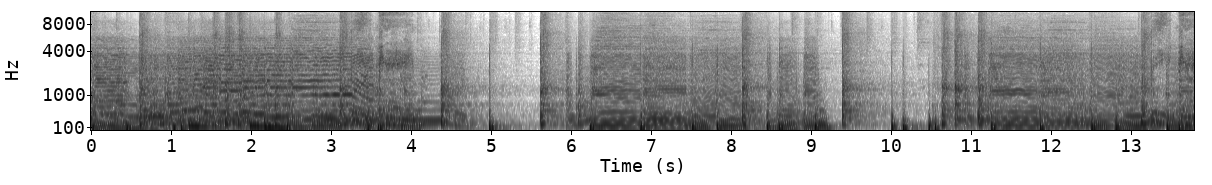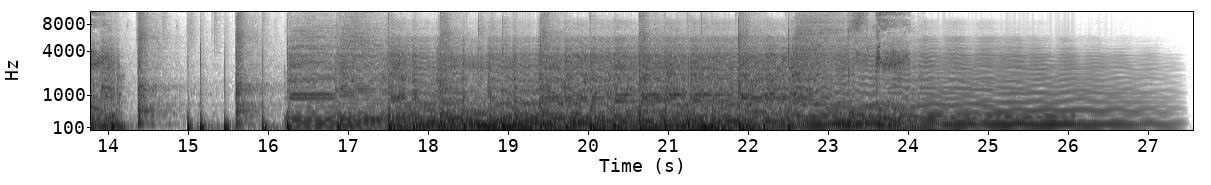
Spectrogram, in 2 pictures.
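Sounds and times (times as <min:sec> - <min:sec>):
thumping rock bass lines: 0:00.0 - 0:04.4, 0:06.2 - 0:09.3, 0:11.2 - 0:14.2, 0:16.2 - 0:26.2
heavy rock drums: 0:00.0 - 0:25.2.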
